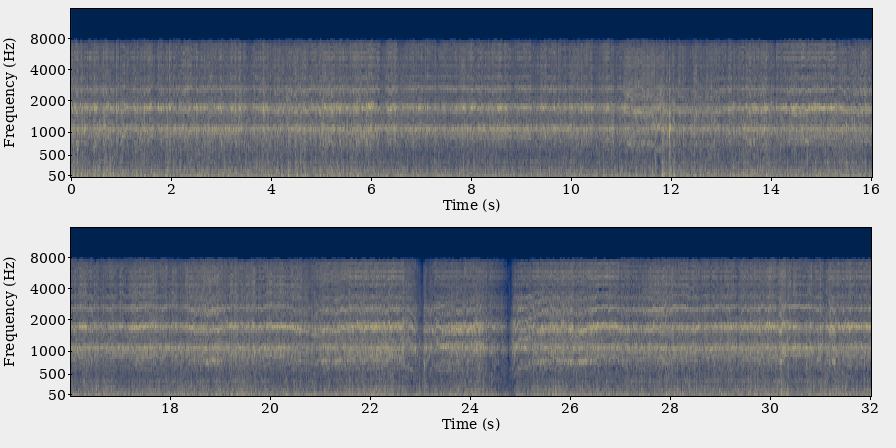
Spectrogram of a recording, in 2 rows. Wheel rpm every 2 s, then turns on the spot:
230, 230, 230, 230, 240, 220, 210, 230, 230, 230, 210, 150, 120, 210, 230, 230.
none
